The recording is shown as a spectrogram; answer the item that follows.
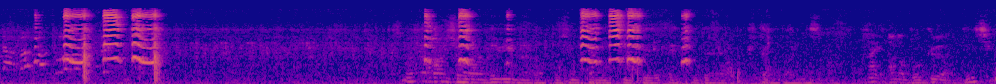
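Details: Indoor Teacup Poodle pleading for its toy to be tossed, giving clusters of thin, squeaky yelps, three quick ones at first and then a later run of four, while a person murmurs softly in between.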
